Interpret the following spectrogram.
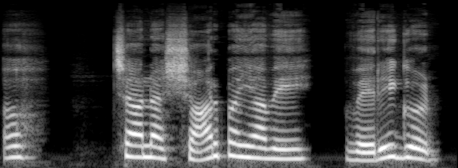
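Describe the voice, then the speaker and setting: A woman's voice: on the high side, measured pace, lightly acted. A woman voicing an arrogant, cruel young husband who taunts and threatens his wife. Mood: sarcastic.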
